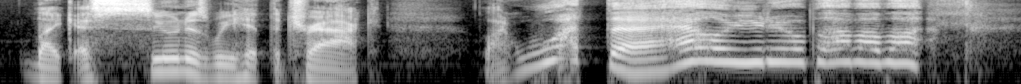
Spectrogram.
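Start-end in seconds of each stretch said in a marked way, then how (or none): 2.6-4.6 mock screamed tirade, very high-pitched. Retelling an in-car instructor's reaction on the track: imitating Doug screaming. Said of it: "he is screaming at me".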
